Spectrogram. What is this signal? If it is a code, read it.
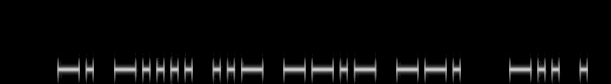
Morse code, heard as a keyed tone, about 17 wpm, 700 Hz. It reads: N6UQG DE
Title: USA Callsign DE Callsign - 5 Characters - 17wpm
